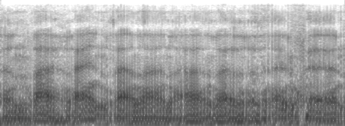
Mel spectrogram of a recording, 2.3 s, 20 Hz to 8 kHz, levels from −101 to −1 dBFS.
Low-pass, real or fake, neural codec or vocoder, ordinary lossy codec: 7.2 kHz; fake; autoencoder, 22.05 kHz, a latent of 192 numbers a frame, VITS, trained on many speakers; Opus, 64 kbps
